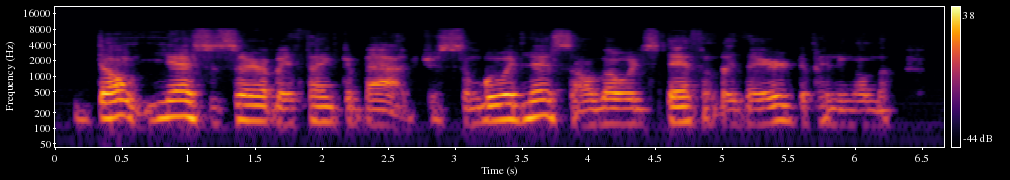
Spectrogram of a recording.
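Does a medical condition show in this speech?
Yes: cerebral palsy; wheelchair user.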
